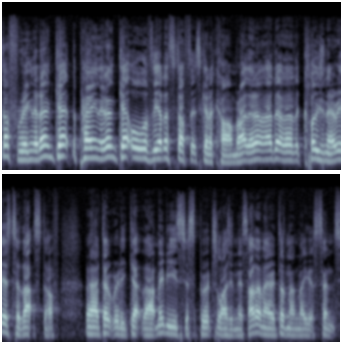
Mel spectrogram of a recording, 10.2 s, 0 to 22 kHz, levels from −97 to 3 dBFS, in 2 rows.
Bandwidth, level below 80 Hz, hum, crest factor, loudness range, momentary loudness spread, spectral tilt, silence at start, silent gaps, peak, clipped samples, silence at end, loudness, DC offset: 15.5 kHz; -68 dBFS; none; 18 dB; 6 LU; 12 LU; -4 dB/octave; 0 s; none; -4 dBFS; under 0.1%; 0 s; -23 LUFS; under 0.1%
